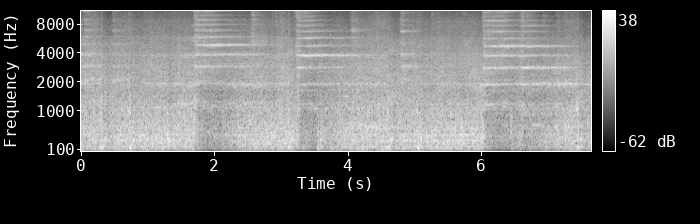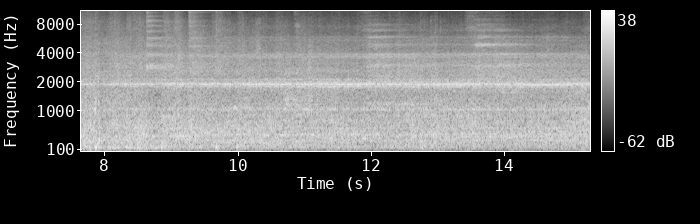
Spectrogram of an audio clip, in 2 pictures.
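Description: A passenger train rolls past on the rails under an echoing roof.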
